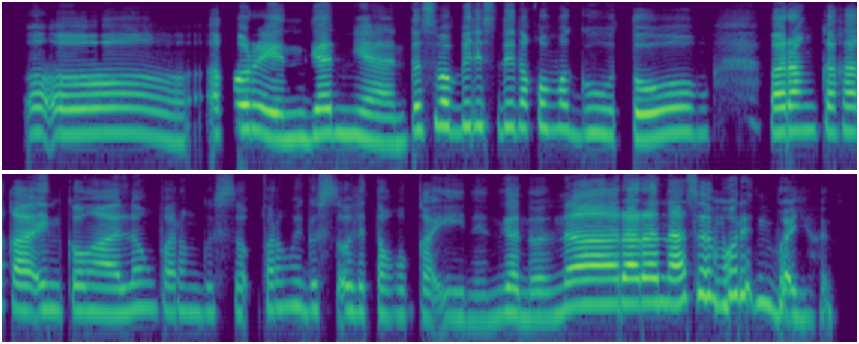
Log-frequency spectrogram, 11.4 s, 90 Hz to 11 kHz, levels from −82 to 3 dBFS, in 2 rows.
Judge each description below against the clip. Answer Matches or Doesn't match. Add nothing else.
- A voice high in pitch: Matches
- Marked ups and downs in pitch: Doesn't match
